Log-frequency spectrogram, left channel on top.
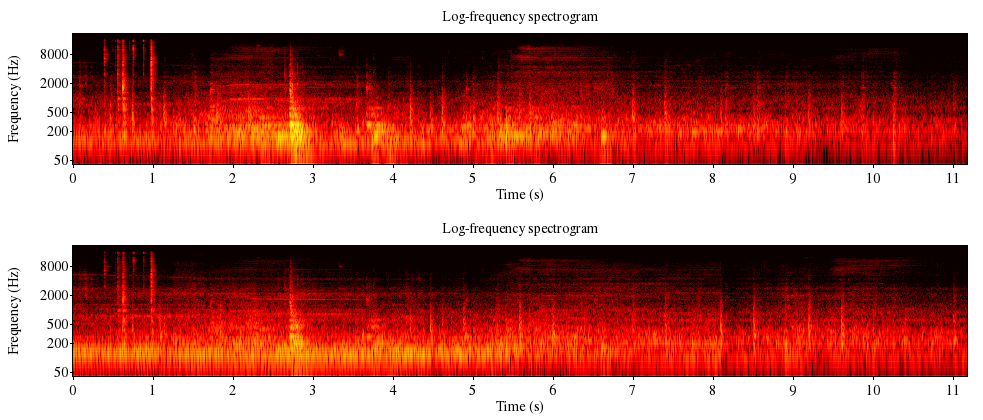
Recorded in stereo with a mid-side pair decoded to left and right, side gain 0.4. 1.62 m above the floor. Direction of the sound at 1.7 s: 55° left.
